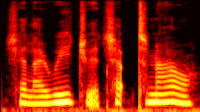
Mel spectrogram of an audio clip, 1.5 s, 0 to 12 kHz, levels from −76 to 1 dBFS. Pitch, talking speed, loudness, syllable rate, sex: 195 Hz, 280 wpm, -15 LUFS, 5.7 syllables/s, female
